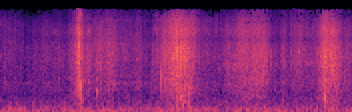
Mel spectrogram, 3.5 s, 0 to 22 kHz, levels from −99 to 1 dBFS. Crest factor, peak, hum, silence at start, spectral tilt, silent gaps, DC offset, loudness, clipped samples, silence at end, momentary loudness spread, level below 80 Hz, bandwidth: 24 dB; -6 dBFS; none; 0 s; 0.5 dB/octave; none; under 0.1%; -26 LUFS; under 0.1%; 0 s; 20 LU; -48 dBFS; 16.5 kHz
